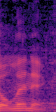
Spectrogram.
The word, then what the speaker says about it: Olejnik: It's a silent J. Just so any other Flow commentators are checking him out, it's Olejnik.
